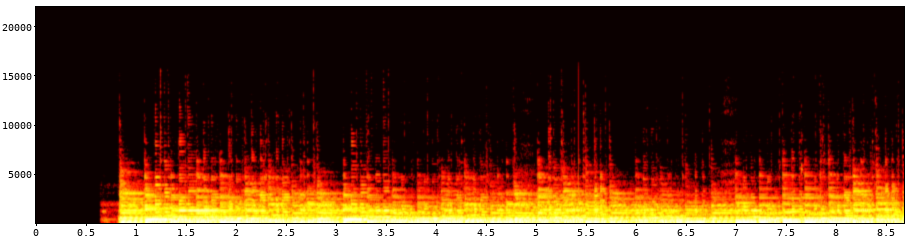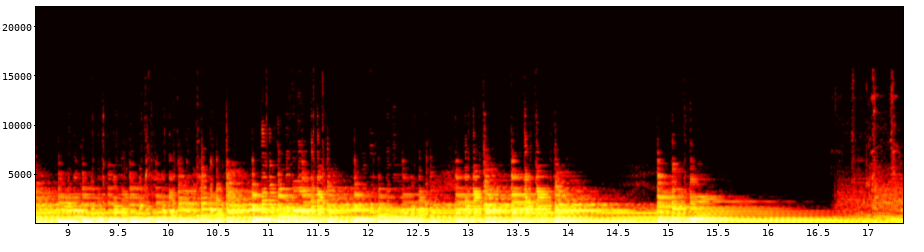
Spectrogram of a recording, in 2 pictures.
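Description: Acoustic guitar music, starting about a second in and playing on at a steady level.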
